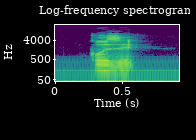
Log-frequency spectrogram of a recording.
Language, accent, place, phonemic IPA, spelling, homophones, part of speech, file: French, France, Lyon, /ko.ze/, causé, causai / causée / causées / causer / causés / causez, verb, LL-Q150 (fra)-causé.wav
- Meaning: past participle of causer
